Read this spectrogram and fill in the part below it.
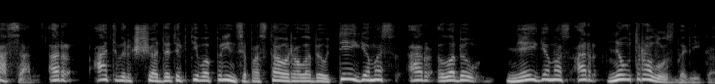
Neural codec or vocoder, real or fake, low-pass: codec, 16 kHz, 2 kbps, FunCodec, trained on Chinese and English, 25 frames a second; fake; 7.2 kHz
